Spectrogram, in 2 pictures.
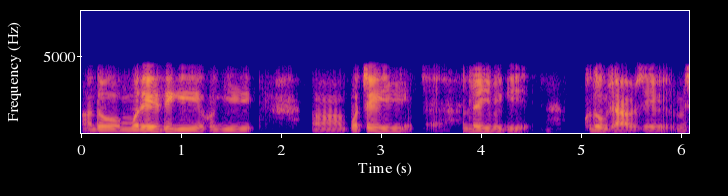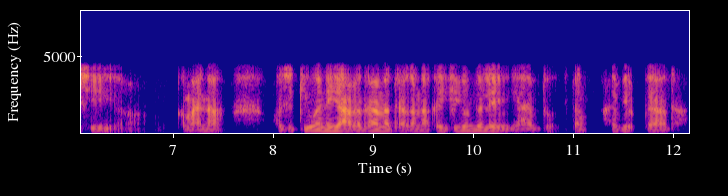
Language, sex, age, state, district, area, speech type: Manipuri, male, 45-60, Manipur, Imphal West, urban, conversation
